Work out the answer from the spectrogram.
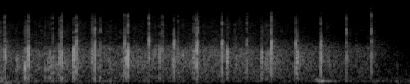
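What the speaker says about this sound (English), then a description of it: "I'd like us to give our panel another round of applause for their candor tonight." Audience applause for a community panel discussion in Westfield, New Jersey, a moderate round of clapping from a modest crowd, fairly even and sustained before fading toward the end.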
